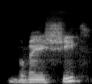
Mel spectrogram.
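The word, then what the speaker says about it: בראשית: Bereshit is how you say the name of the book of Genesis in Hebrew.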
